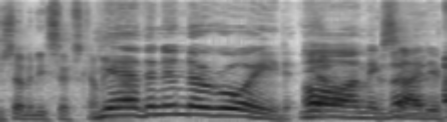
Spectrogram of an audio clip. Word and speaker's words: Nendoroid: Yeah, the Nendoroid. Yeah. Oh, I'm excited for I always that. call it, Nendo Droid. Yeah, I've always called them Nendroids.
